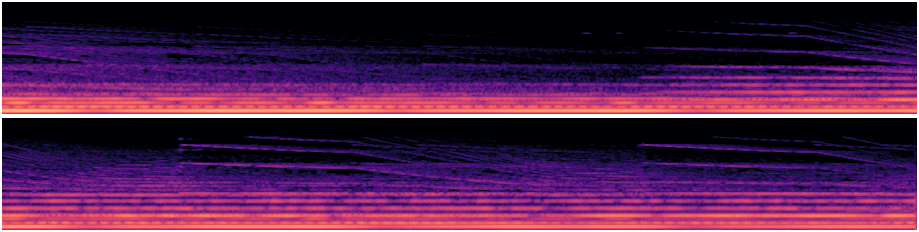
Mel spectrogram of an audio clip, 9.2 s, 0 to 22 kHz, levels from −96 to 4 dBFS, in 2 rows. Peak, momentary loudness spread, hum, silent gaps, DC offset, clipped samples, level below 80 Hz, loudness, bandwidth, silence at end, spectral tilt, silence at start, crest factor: -8 dBFS; 8 LU; none; none; under 0.1%; under 0.1%; -58 dBFS; -23 LUFS; 4.1 kHz; 0 s; -11 dB/octave; 0 s; 14 dB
